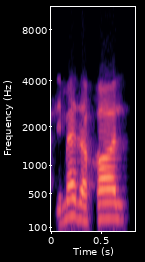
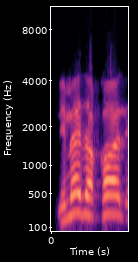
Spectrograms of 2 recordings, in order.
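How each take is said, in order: First: Said in the usual way. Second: قال punched high and loud; stress on qala. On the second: Shown as a demonstration. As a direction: hit قال hard. (نبرة قوية عالية على "قال") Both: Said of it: "يعني لماذا لم يقل".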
